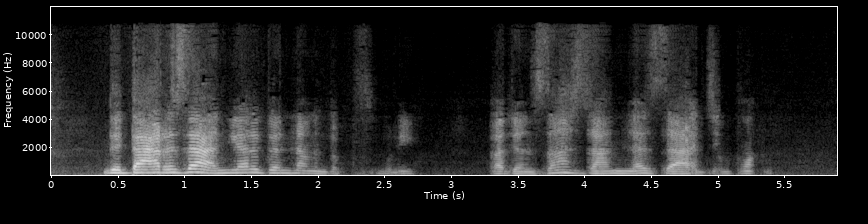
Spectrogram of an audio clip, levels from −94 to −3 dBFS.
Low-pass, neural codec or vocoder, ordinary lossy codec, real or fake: 10.8 kHz; codec, 16 kHz in and 24 kHz out, 0.6 kbps, FocalCodec, streaming, 2048 codes; AAC, 32 kbps; fake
